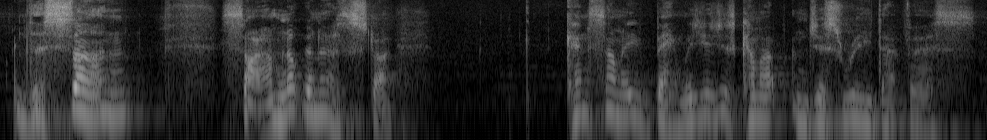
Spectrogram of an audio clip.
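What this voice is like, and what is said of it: Hoarse, strained, nearly lost voice. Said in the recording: “my voice is gone”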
